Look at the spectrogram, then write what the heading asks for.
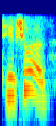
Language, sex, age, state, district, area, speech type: Kashmiri, male, 30-45, Jammu and Kashmir, Pulwama, rural, conversation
